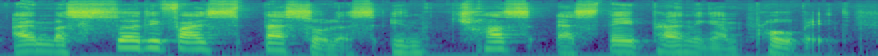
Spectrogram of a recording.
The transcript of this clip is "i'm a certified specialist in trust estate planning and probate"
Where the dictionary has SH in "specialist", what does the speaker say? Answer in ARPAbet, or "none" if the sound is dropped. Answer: S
